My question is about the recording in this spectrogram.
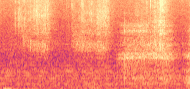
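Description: Faint scraping of a Rex Supply Ambassador adjustable double-edge safety razor with a Wizamet blade, set to one and a half, cutting through three days of stubble on the neck in a few short strokes.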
